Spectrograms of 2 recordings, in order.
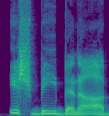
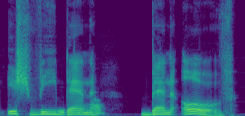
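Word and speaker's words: Ishbi-benob: by one of them whose name is Ish ishbi benab is how it looks but it's actually ishvi Ben ove which means ishvi son of the medium um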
